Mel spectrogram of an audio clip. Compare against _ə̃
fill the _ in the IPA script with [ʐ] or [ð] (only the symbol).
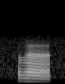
ð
